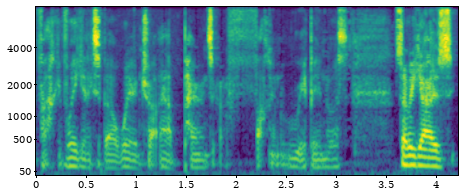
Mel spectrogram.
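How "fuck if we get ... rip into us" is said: low, very soft retold fretting; quietly dreading it together; hushed worry. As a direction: drop to an anxious undertone. Cousins fearing expulsion after being caught.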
